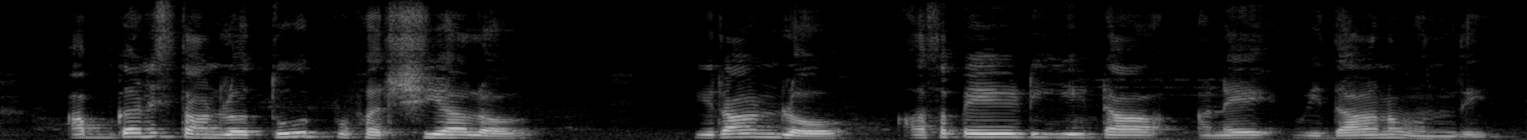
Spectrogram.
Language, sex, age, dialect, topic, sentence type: Telugu, male, 31-35, Central/Coastal, agriculture, statement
